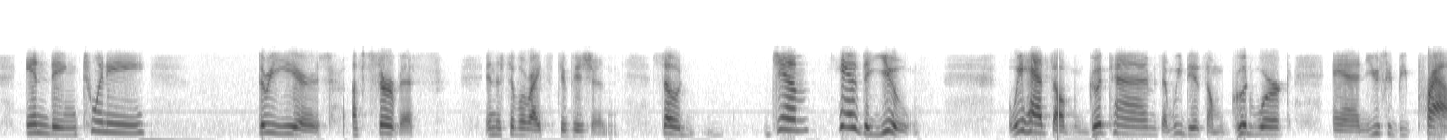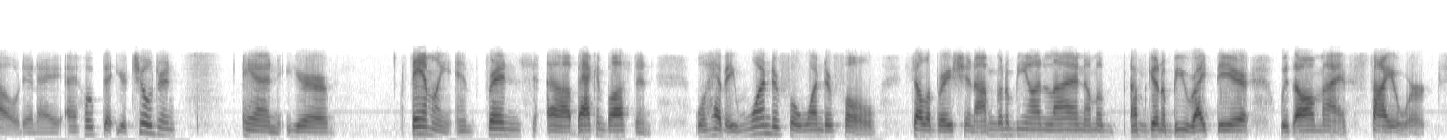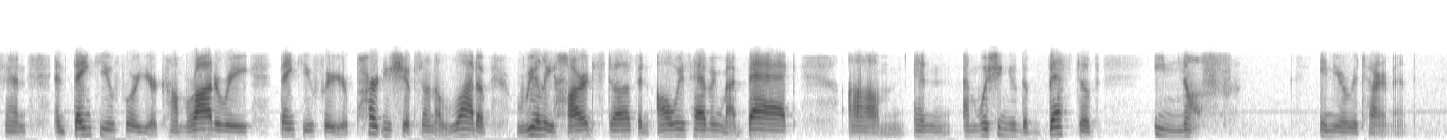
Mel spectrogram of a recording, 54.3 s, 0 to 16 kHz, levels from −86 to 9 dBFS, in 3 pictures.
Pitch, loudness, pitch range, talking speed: 150 Hz, -29 LUFS, 140-190 Hz, 115 wpm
